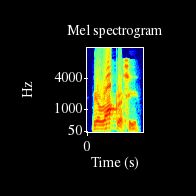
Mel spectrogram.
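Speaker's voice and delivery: "Bureaucracy" with ROC made prominent; stress on second syllable. Shown as a demonstration. Teacher modelling word stress, "Bureaucracy" stressed bu-ROC-racy.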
